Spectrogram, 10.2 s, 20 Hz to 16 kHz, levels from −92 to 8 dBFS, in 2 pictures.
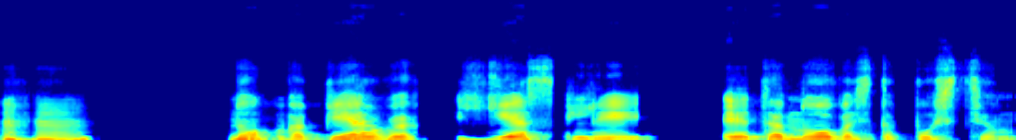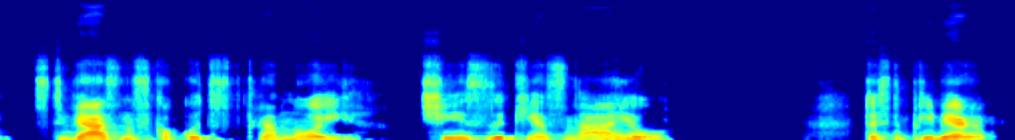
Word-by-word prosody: Мгм. 225 Hz, +1 st, -2 dB, 0.7 s
Ну, 310 Hz, +4 st, +2 dB
во-первых, 245 Hz, -, +2 dB, 0.2 s
если 220 Hz, -3 st, 0 dB, 0.3 s
эта 235 Hz, 0 st, +2 dB
новость, 210 Hz, -3 st, +2 dB
допустим, 195 Hz, -3 st, -9 dB
связана 205 Hz, 0 st, +4 dB
с 195 Hz, -, -11 dB
какой-то 210 Hz, +2 st, -4 dB
страной, 190 Hz, -5 st, -3 dB, 0.3 s
чей 195 Hz, -2 st, -1 dB
язык 210 Hz, +4 st, +1 dB
я 190 Hz, -3 st, -3 dB
знаю. 185 Hz, -, -2 dB, 1.0 s
То -, -, -3 dB
есть, -, -, -4 dB
например, 240 Hz, +2 st, +3 dB
210 Hz, 105 wpm, -23 LUFS, 195-235 Hz, 1.0 s, связана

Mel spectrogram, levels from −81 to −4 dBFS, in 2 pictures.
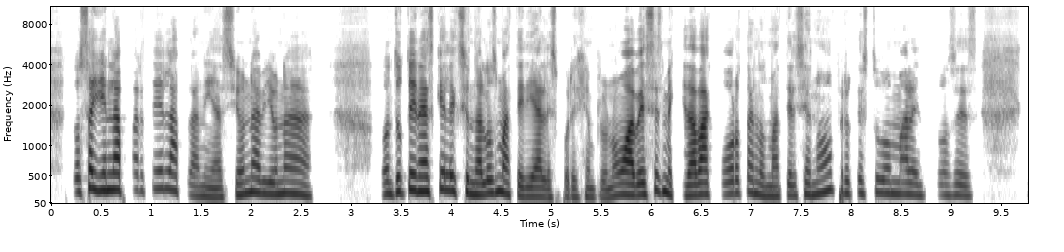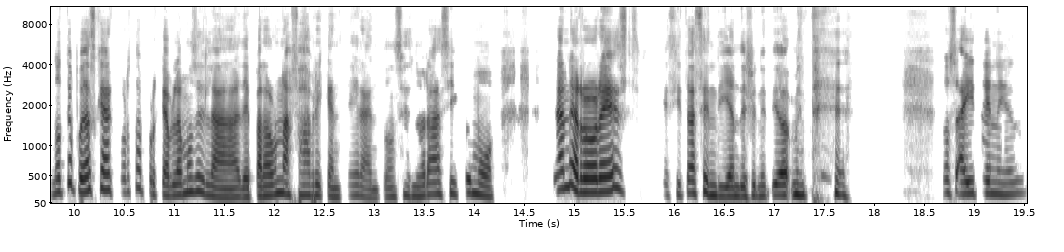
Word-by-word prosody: Entonces, 230 Hz, +5 st, -5 dB
ahí 265 Hz, -3 st, +5 dB
en 260 Hz, +1 st, +4 dB
la 265 Hz, -, +8 dB
parte 265 Hz, +1 st, -11 dB
de 285 Hz, -, -2 dB
la 265 Hz, -3 st, 0 dB
planeación 165 Hz, +4 st, -3 dB
había 200 Hz, -3 st, +1 dB
una 195 Hz, -4 st, 0 dB, 0.7 s
donde 200 Hz, +2 st, -3 dB
tú -, -, -1 dB
tenías 240 Hz, -1 st, +5 dB
que 280 Hz, -, -1 dB
seleccionar 220 Hz, -7 st, +2 dB
los 215 Hz, +3 st, +1 dB
materiales, 155 Hz, -, 0 dB
por 150 Hz, -1 st, -8 dB
ejemplo, 140 Hz, -1 st, -6 dB
¿no? 170 Hz, +6 st, -2 dB
O, -, -, +7 dB
a 180 Hz, -, +10 dB
veces 190 Hz, +7 st, +2 dB
me 220 Hz, -6 st, +2 dB
quedaba 180 Hz, +3 st, +5 dB
corta 205 Hz, +3 st, -4 dB
en -, -, -1 dB
los 175 Hz, -3 st, -2 dB
materiales, 165 Hz, +2 st, -4 dB
yo 190 Hz, -, -1 dB
decía: 195 Hz, +3 st, -1 dB
"No, 250 Hz, +4 st, 0 dB
pero, 205 Hz, -3 st, -5 dB
¿qué 215 Hz, -, -9 dB
estuvo 210 Hz, +1 st, -5 dB
mal?". 195 Hz, -1 st, -1 dB
Entonces, 175 Hz, -1 st, -8 dB, 0.5 s
no 225 Hz, +3 st, -3 dB
te 385 Hz, -, -4 dB
podías 235 Hz, +1 st, +2 dB
quedar 265 Hz, -2 st, +2 dB
corta 230 Hz, +7 st, -9 dB
porque 190 Hz, -7 st, -8 dB
hablamos 185 Hz, +7 st, 0 dB
de 235 Hz, -, 0 dB
la 145 Hz, -3 st, +2 dB
de 150 Hz, -, 0 dB
parar 165 Hz, +2 st, +1 dB
una 190 Hz, -1 st, +1 dB
fábrica 180 Hz, -2 st, -4 dB
entera. 165 Hz, +1 st, -7 dB
Entonces, 155 Hz, +5 st, -8 dB
no 160 Hz, +1 st, -3 dB
era 195 Hz, +2 st, 0 dB
así 200 Hz, 0 st, -5 dB
como 180 Hz, -6 st, -2 dB, 0.6 s
eran 300 Hz, 0 st, +3 dB
errores 235 Hz, +1 st, +5 dB, 0.2 s
que 180 Hz, -, -17 dB
sí 180 Hz, -, -11 dB
trascendían, 170 Hz, -7 st, 0 dB
definitivamente. 175 Hz, +3 st, -1 dB, 1.2 s
Entonces, 215 Hz, -2 st, -5 dB
ahí 200 Hz, +1 st, +2 dB
tenía 195 Hz, -2 st, -4 dB
190 Hz, 200 wpm, -22 LUFS, 170-225 Hz, 1.2 s, a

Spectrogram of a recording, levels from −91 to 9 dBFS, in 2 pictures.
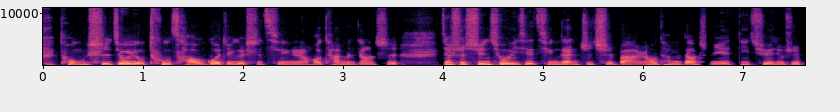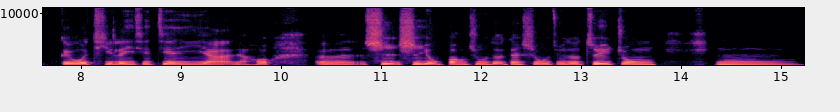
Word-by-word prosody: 同 185 Hz, -2 st, -2 dB
事 200 Hz, +4 st, +1 dB
就 210 Hz, 0 st, +8 dB
有 180 Hz, -, +7 dB
吐 235 Hz, -4 st, 0 dB
槽 -, -, +1 dB
过 195 Hz, +3 st, +6 dB
这 185 Hz, -1 st, -1 dB
个 165 Hz, +1 st, 0 dB
事 180 Hz, 0 st, -7 dB
情。 160 Hz, -2 st, -6 dB
然 150 Hz, +2 st, -5 dB
后 -, -, -2 dB
他 190 Hz, -1 st, -6 dB
们 170 Hz, -2 st, -4 dB
当 175 Hz, +2 st, -4 dB
时 165 Hz, -1 st, -5 dB, 0.4 s
就 310 Hz, +1 st, +7 dB
是 290 Hz, 0 st, +2 dB
寻 245 Hz, -2 st, +3 dB
求 245 Hz, -3 st, +6 dB
一 220 Hz, -, +4 dB
些 205 Hz, +1 st, +2 dB
情 200 Hz, -1 st, -5 dB
感 200 Hz, -5 st, +3 dB
支 205 Hz, +5 st, -5 dB
持 200 Hz, -, -3 dB
吧， 135 Hz, -10 st, +1 dB
然 175 Hz, -, -7 dB
后 190 Hz, -, 0 dB
他 200 Hz, +5 st, -5 dB
们 185 Hz, -3 st, -3 dB
当 185 Hz, +2 st, +3 dB
时 -, -, -17 dB
也 165 Hz, -2 st, -2 dB
的 155 Hz, 0 st, -3 dB
确 185 Hz, +4 st, -1 dB
就 170 Hz, -1 st, -2 dB
是 165 Hz, -3 st, -4 dB, 0.2 s
给 170 Hz, -, +3 dB
我 155 Hz, -4 st, +4 dB
提 160 Hz, -, -4 dB
了 175 Hz, +1 st, +2 dB
一 165 Hz, -, 0 dB
些 175 Hz, +1 st, -3 dB
建 175 Hz, 0 st, 0 dB
议 170 Hz, 0 st, -1 dB
啊， 150 Hz, -1 st, -2 dB
然 160 Hz, -, -10 dB
后， 165 Hz, -2 st, -5 dB, 0.4 s
呃， 165 Hz, -3 st, -5 dB
是 225 Hz, +8 st, +1 dB
是 245 Hz, -3 st, -1 dB
有 -, -, +3 dB
帮 175 Hz, -2 st, -2 dB
助 175 Hz, -3 st, -3 dB
的。 -, -, -4 dB
但 195 Hz, +1 st, -2 dB
是 195 Hz, -, -5 dB
我 160 Hz, -3 st, -1 dB
觉 160 Hz, +1 st, -4 dB
得 175 Hz, +2 st, 0 dB
最 205 Hz, +3 st, +4 dB
终， 195 Hz, +3 st, -2 dB, 0.6 s
嗯， 175 Hz, -4 st, -4 dB
180 Hz, 255 characters per minute, -21 LUFS, 165-200 Hz, 0.6 s, 就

